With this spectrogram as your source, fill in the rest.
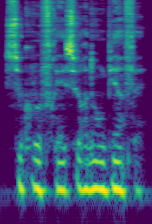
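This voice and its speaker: A man voicing a gentle, grateful poor young girl, speaking softly and earnestly in a slightly raised voice. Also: mid-range voice, monotone, normal speed, slight background noise, lightly acted. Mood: tender. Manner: soft, earnest and tender.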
